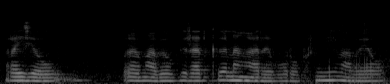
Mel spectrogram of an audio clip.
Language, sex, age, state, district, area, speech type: Bodo, female, 45-60, Assam, Kokrajhar, rural, spontaneous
